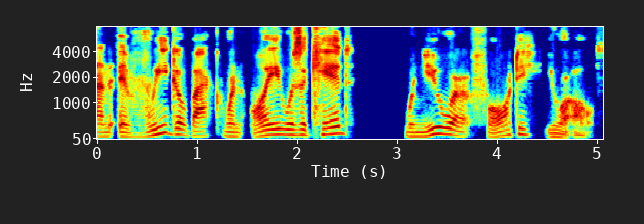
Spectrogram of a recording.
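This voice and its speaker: A man with a Dublin accent speaks at a medium pitch and a fairly slow pace, with lively intonation. The sound is dry and close with no echo, and the background is quiet. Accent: Dublin Irish. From Ireland, Dublin (Ballymun). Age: 50s. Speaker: martial arts instructor and mental health advocate. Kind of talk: casual chat.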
